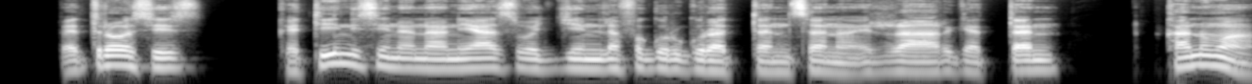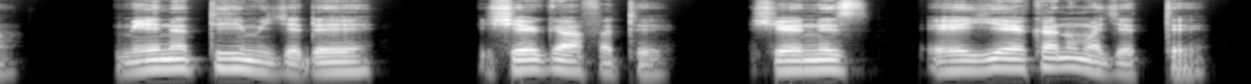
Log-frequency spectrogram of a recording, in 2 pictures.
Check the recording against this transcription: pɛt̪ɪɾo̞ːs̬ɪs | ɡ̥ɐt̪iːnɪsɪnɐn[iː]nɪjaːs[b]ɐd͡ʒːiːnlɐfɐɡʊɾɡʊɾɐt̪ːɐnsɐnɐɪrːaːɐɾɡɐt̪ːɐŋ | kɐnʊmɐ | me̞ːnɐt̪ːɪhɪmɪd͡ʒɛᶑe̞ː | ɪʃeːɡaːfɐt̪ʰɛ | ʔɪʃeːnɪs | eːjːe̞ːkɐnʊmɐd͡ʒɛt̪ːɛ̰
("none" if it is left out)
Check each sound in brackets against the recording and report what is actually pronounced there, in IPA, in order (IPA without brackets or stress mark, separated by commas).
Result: aː, w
